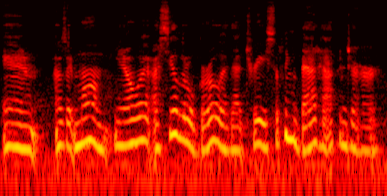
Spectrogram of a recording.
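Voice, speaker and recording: A woman's voice: medium pitch, brisk, gravelly, dark tone, slight background noise, low-quality recording. Rambling woman telling a personal story. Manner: rambling, many fillers, acts out quoted dialogue. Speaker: vlogger. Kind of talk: casual personal storytelling to camera.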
